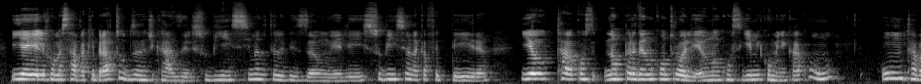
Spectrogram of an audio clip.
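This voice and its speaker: Very fast and animated, a woman speaks at a fairly high pitch with ordinary pitch variation. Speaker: podcast co-host, former au pair. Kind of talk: casual chat.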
